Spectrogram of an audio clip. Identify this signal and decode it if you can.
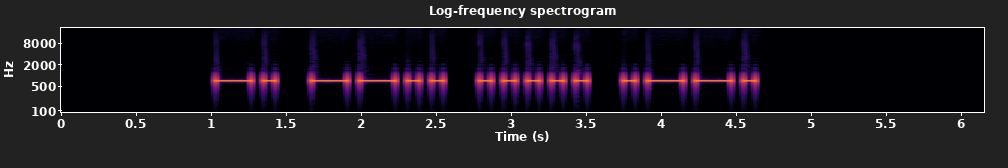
Morse code, heard as a keyed tone, about 15 wpm, 700 Hz. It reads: NZ5P
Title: USA Call Signs - 4 Characters - Repeated 2x - 15wpm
